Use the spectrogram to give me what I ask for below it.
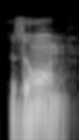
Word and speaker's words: Zone: So that's why it will also have a long sound. It will be pronounced as Zone.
